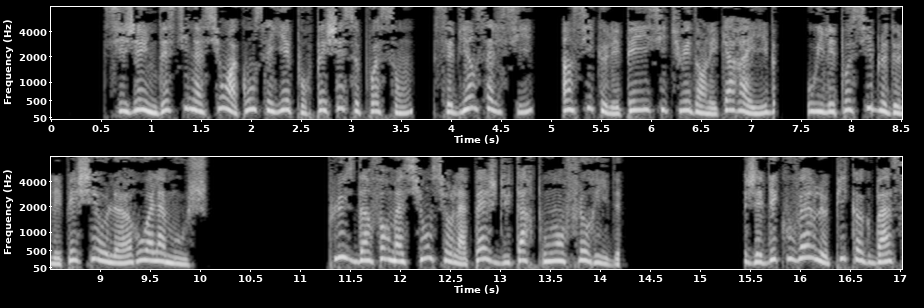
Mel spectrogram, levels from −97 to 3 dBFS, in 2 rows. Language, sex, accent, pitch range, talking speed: French, female, French, 185-255 Hz, 170 wpm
